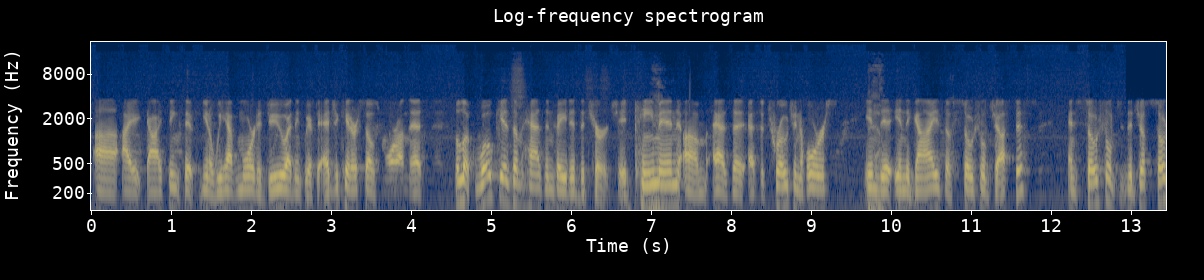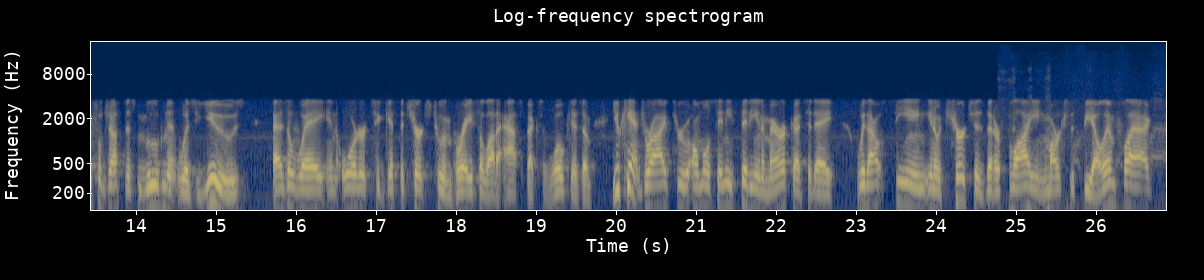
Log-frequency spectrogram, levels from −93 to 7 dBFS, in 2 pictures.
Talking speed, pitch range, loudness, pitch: 210 wpm, 110-130 Hz, -23 LUFS, 120 Hz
